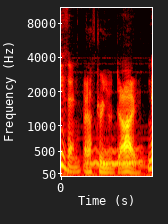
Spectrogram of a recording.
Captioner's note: deep voice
